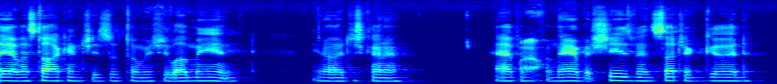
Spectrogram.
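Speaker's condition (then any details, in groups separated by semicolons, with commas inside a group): Cerebral palsy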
